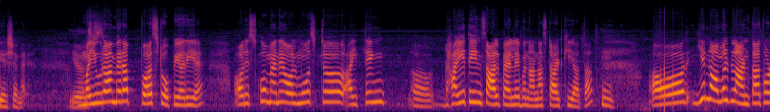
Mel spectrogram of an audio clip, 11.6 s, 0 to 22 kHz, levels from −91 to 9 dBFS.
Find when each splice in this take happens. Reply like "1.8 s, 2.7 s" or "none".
none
